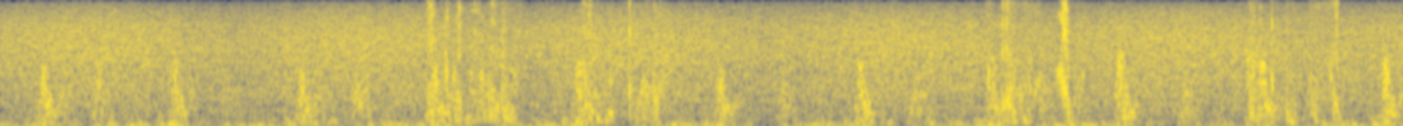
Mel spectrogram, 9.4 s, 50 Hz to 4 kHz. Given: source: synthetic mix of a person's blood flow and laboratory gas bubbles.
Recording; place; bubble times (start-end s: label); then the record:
Doppler ultrasound of blood flow; precordium
2.83-3.50 s: bubbles
3.88-4.12 s: bubbles
4.17-4.45 s: bubbles
6.57-6.96 s: bubbles
7.02-7.26 s: bubbles
8.29-8.98 s: bubbles
From the record:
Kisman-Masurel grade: 223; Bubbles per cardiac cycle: several, 3 to 8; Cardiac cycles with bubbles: 10 to 50%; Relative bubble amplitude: loud (0.450 to 0.775); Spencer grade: 2 (many but less than half of the cardiac periods contain bubble signals, singularly or in groups); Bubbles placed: anywhere in the cardiac cycle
